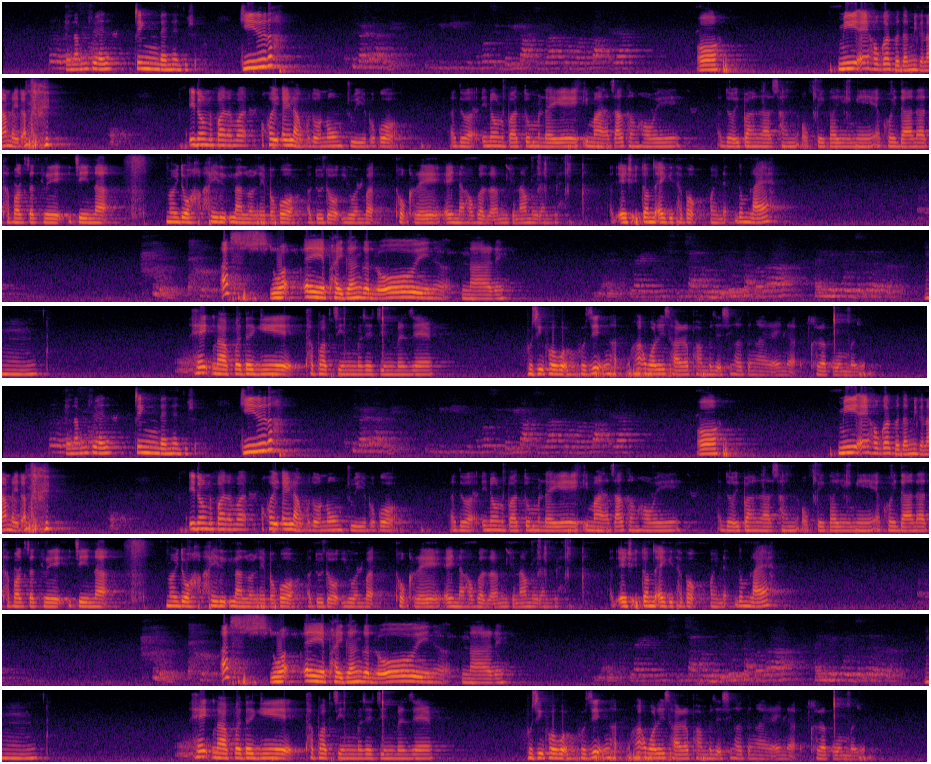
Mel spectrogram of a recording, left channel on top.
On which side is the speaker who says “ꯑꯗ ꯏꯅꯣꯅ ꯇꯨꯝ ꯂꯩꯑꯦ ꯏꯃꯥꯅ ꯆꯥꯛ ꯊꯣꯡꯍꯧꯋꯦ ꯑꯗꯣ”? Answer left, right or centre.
Left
